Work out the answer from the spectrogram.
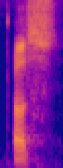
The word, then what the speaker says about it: Prost: How do you pronounce that? Is it ProST? Prost.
